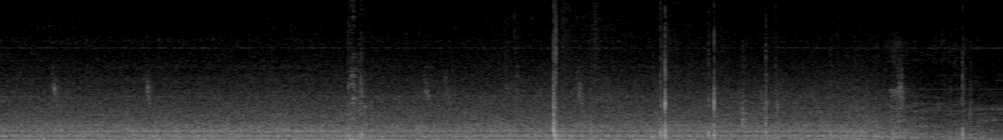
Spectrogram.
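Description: A van engine idles with a steady hum.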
